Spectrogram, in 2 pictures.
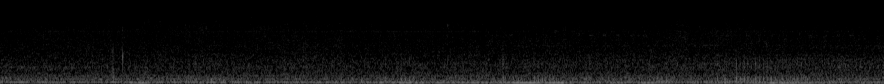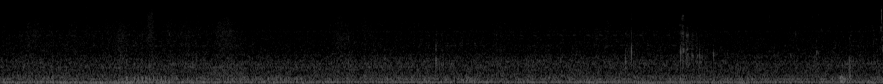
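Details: Elderly orange tabby cat, rescued when emaciated, purring indoors as a low, steady rumble that continues throughout, with faint rustling in the background.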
